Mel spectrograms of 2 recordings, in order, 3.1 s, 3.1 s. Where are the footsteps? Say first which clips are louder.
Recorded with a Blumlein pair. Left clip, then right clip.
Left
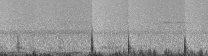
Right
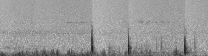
Right 9 dB; 65° right.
